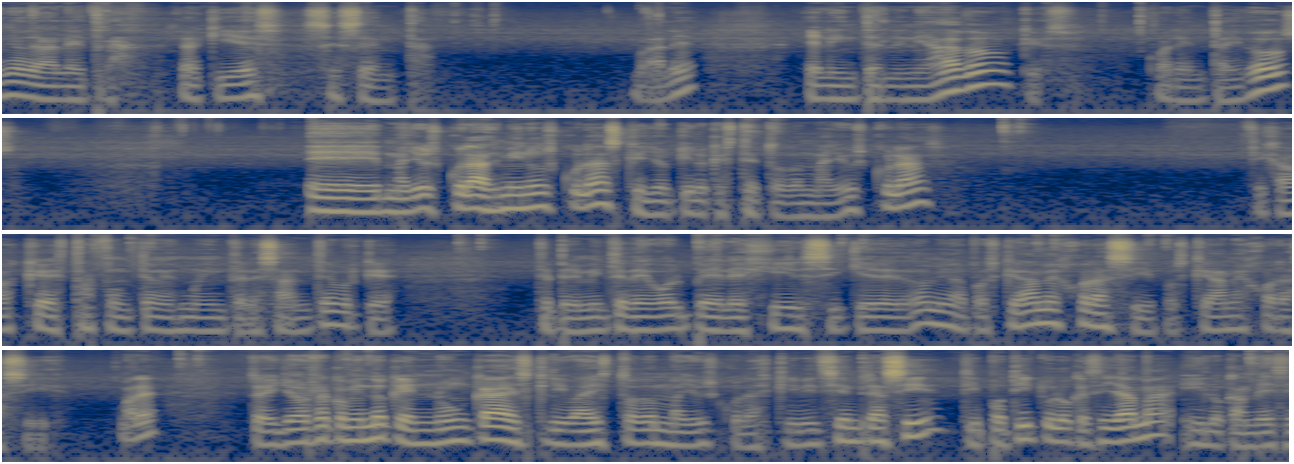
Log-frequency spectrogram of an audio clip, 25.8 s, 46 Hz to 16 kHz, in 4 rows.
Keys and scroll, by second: 1.3 6, 1.8 6, 2.3 0, 2.9 Tab, 5.1-6.0 typing.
